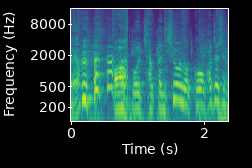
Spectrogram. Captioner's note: just laughs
